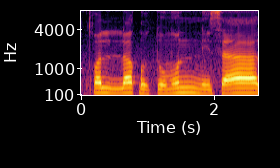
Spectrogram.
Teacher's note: नून मुशदिद है तो यहां पे हम इस पे गुना करेंगे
